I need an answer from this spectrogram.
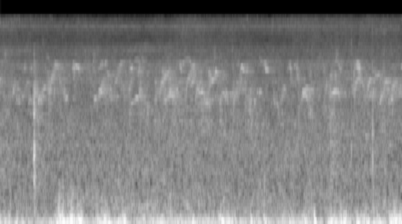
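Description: Small birds twittering with many short, irregular chirps, over a gusty rumble of wind on the microphone.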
